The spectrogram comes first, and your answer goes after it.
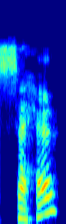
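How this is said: It is said in a Maghrebi Jewish pronunciation.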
